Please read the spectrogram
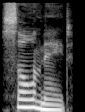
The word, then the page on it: soulmate: American English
